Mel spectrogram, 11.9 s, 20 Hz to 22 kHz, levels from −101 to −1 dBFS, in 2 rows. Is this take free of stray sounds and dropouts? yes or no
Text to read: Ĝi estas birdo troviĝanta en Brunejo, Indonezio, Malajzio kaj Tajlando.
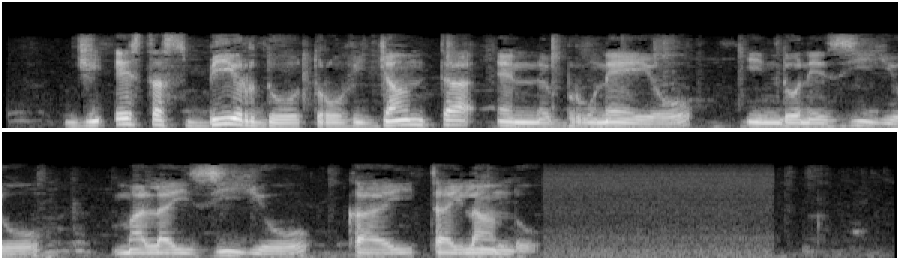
yes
